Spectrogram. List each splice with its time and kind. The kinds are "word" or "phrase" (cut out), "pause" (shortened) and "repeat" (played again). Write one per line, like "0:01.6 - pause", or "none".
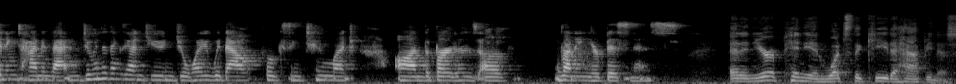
none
